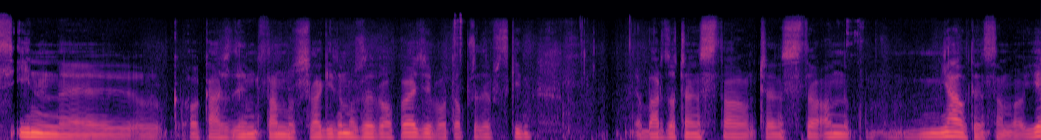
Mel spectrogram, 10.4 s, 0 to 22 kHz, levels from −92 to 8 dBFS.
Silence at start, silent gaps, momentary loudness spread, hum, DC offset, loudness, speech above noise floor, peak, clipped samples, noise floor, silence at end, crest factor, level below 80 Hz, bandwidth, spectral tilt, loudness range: 0 s; none; 17 LU; none; under 0.1%; -35 LUFS; 23 dB; -16 dBFS; under 0.1%; -58 dBFS; 0 s; 20 dB; -64 dBFS; 13.5 kHz; -5.5 dB/octave; 4 LU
